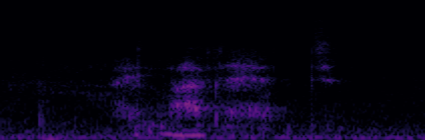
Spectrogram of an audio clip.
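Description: Near silence with a short, faint whispered voice from about half a second in to a little past one second.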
